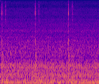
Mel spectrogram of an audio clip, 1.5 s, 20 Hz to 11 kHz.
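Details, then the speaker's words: Diesel heater after repair with new plugs, new fuel line, fuel filter fitted on top and fuel pump mounted upside down, running about 20 minutes: steady hum with crisp double ticks about every half second from the dosing pump; normal operation. "it's working it's been running about 20 minutes now"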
